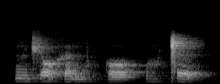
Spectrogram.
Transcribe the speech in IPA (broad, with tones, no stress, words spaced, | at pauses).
nd͡ʒɔ˦˨ xɐ˦ŋɡṳ˦kɔ˦ | ɔ̤˦ǁə˦˨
